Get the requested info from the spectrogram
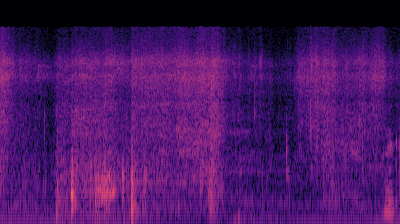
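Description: Footsteps through dry leaf litter and twigs, irregular light rustles and snaps, with handling noise from a handheld camera.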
